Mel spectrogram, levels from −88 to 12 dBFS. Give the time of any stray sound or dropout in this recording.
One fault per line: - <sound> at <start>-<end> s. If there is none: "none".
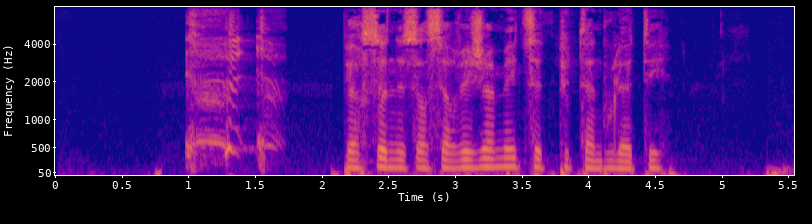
- cough at 1.0-1.8 s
